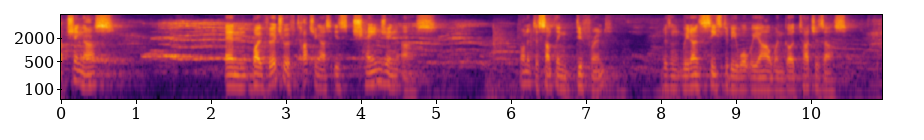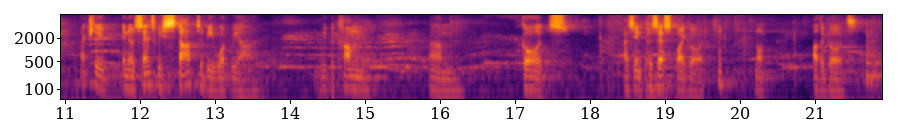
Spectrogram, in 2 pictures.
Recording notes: Homily for Pentecost Sunday Vigil, delivered in St Patrick's Catholic Church, Calliope, Qld.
